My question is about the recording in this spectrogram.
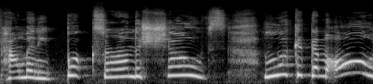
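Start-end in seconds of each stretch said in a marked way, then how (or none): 2.6-3.7 high-pitched excited call; storybook shout, pitched way up. A narrator's reading. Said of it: "she shouts".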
